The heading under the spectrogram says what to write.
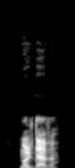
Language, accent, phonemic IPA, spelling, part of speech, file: French, France, /mɔl.dav/, moldave, adjective / noun, LL-Q150 (fra)-moldave.wav
- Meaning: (adjective) Moldavian; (noun) Moldavian (language)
